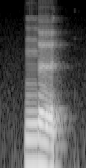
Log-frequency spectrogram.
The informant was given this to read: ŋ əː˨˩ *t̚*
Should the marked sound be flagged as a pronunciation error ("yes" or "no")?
no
